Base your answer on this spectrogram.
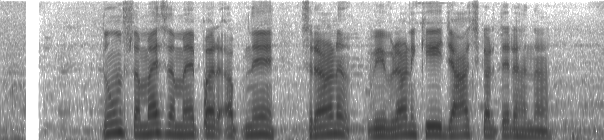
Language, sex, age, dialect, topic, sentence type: Hindi, male, 25-30, Kanauji Braj Bhasha, banking, statement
